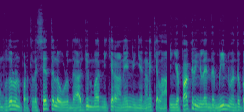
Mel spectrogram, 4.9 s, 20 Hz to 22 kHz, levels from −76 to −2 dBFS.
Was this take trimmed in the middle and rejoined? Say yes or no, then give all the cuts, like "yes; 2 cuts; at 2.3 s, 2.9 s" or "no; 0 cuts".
yes; 1 cut; at 3.3 s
